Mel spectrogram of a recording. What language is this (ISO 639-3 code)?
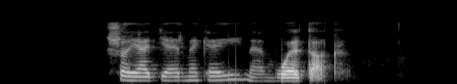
hun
